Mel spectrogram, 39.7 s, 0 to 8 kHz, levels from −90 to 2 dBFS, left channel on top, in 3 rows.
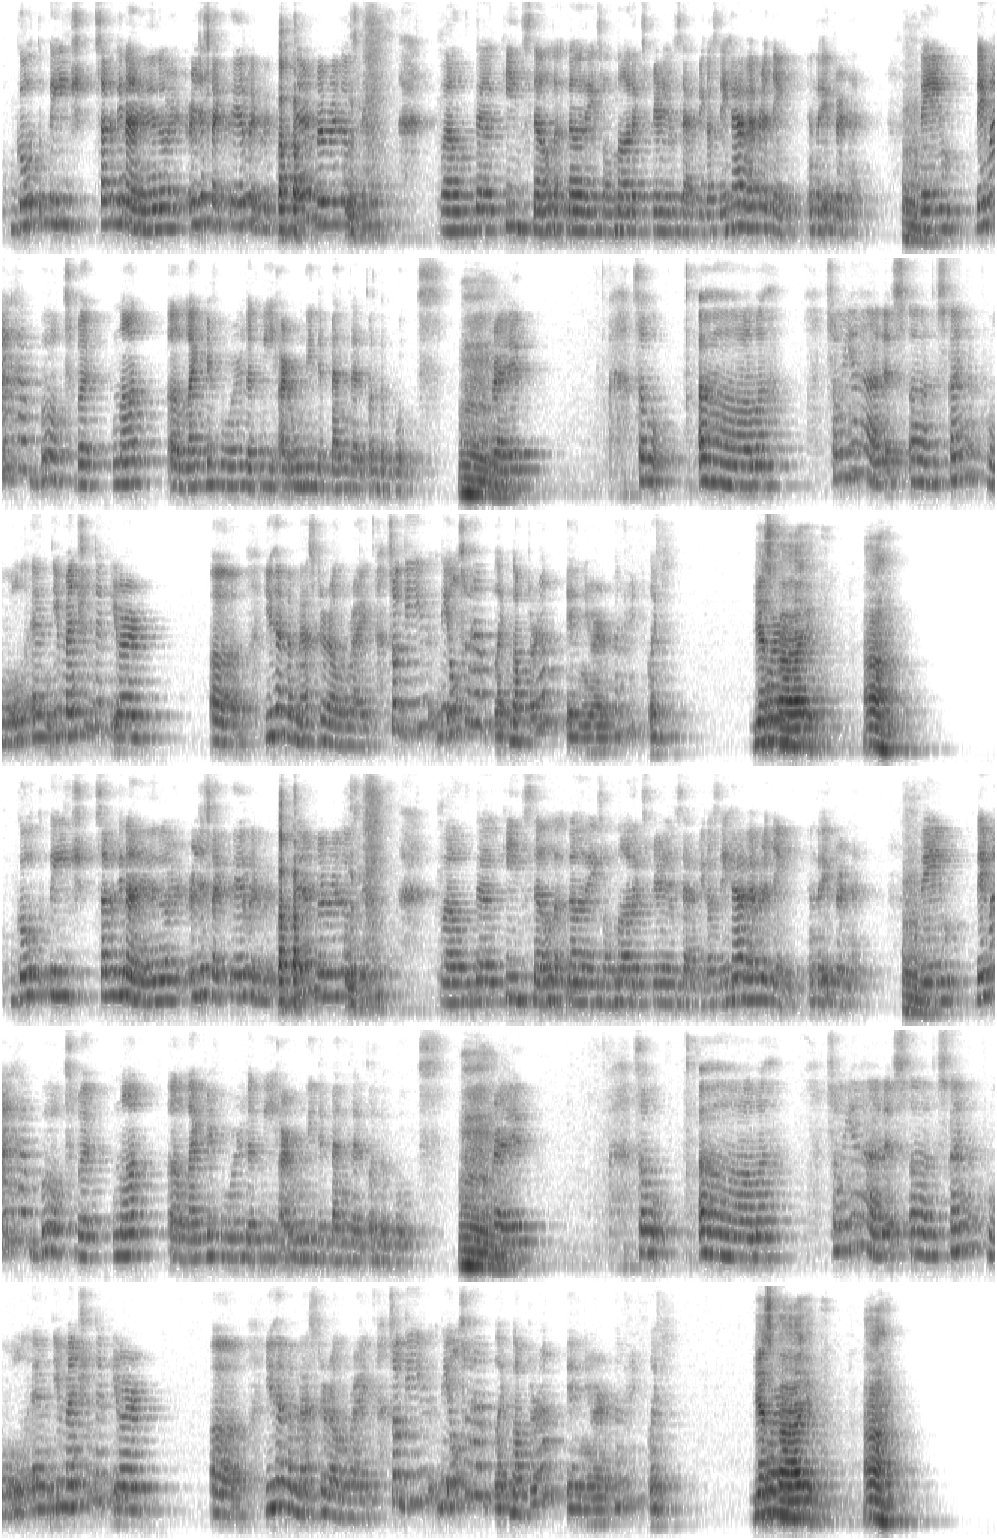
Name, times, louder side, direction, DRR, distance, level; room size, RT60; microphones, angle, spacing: voice 1, 0.1-3.6 3.9-5.6 5.8-11.4 12.2-12.6 13.0-14.4 14.7-15.1 15.4-19.1 19.5-20.2 21.3-22.0 22.5-23.6 24.0-28.4 29.2-35.4 36.6-37.0, left 1 dB, 60° left, 1.4 m, -32 dB
voice 2, 3.7-4.0 4.6-5.1 12.0-12.3 19.3-19.9 36.5-37.5 38.0-38.4, right 1 dB, 10° right, 0.4 m, -24 dB
11.0 x 4.2 x 3.9 m
head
